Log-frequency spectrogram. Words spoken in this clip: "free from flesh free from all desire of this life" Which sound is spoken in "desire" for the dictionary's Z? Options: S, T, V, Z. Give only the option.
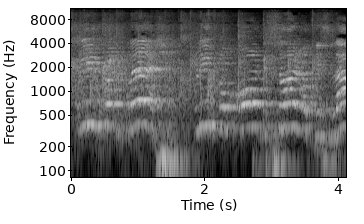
S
